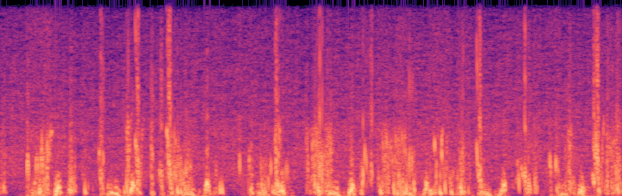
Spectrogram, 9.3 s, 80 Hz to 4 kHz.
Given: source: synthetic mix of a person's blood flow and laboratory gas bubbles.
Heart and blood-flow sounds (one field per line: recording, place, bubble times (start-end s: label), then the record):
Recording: Doppler ultrasound of blood flow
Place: precordium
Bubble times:
0.00-0.10 s: bubbles
0.39-0.81 s: bubbles
1.01-1.15 s: bubbles
1.23-1.33 s: bubbles
1.47-1.58 s: bubbles
1.84-2.15 s: bubbles
2.25-2.32 s: bubbles
2.36-2.90 s: bubbles
3.20-3.38 s: bubbles
3.57-3.64 s: bubbles
3.72-3.82 s: bubbles
3.89-4.34 s: bubbles
4.58-5.02 s: bubbles
5.40-5.60 s: bubbles
5.65-6.25 s: bubbles
6.41-7.07 s: bubbles
7.14-7.27 s: bubbles
7.73-8.10 s: bubbles
8.22-8.43 s: bubbles
8.46-8.63 s: bubbles
8.87-9.34 s: bubbles
From the record:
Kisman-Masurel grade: 332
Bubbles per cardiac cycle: rolling drumbeat, 9 or more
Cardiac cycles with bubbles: 50 to 99%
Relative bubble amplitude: moderate (0.250 to 0.450)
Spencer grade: 3 (all of the cardiac periods contain showers or single bubble signals, but not dominating or overriding the cardiac motion signals)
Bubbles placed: only in the low amplitude regions of the cardiac cycle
